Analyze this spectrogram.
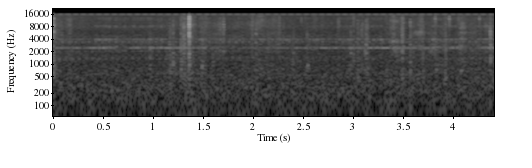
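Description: Faint rustling and handling of paper craft supplies, with a single sharp tap about a second in.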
